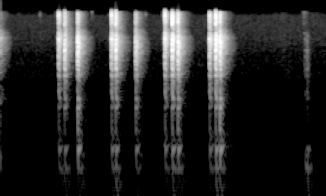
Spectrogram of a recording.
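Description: Computer keyboard keys being pressed: a string of about eight short, sharp clicks, many in close pairs, with brief silences between.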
